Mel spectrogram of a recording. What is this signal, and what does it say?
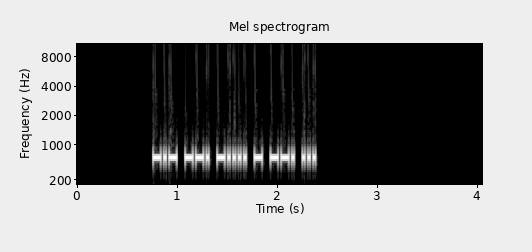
Morse code, heard as a keyed tone, about 46 wpm, 700 Hz. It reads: KG6TGS
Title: USA Call Signs - 6 Characters - Repeated 2x - 45wpm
